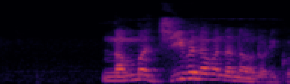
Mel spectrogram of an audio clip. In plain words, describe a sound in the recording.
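A middle-aged man speaks close by with animation.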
